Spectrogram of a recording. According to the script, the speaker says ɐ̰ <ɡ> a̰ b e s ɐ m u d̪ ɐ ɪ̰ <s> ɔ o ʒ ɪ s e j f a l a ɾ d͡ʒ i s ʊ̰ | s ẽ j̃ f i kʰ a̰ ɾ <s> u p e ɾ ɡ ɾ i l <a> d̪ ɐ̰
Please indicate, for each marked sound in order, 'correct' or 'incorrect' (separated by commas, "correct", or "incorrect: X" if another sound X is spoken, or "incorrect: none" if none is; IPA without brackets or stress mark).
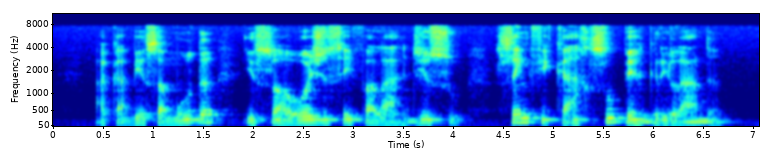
incorrect: k, correct, correct, correct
